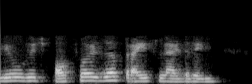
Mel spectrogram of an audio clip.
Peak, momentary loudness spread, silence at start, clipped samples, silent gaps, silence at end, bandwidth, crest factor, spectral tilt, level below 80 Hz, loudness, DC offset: -4 dBFS; 7 LU; 0 s; under 0.1%; none; 0.35 s; 4 kHz; 16 dB; -12 dB/octave; -60 dBFS; -19 LUFS; under 0.1%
